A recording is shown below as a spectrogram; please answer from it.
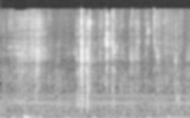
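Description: Chewing and small eating noises close to the microphone, with a single sharp click about a second in.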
